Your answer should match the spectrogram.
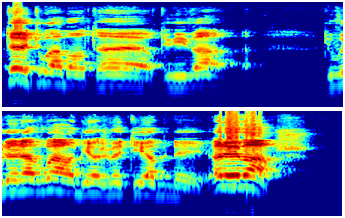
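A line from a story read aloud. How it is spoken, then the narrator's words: Harsh yelling. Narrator (French): hurlant comme pour faire partir un cheval rétif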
